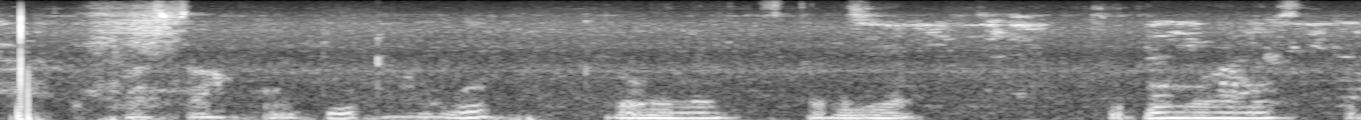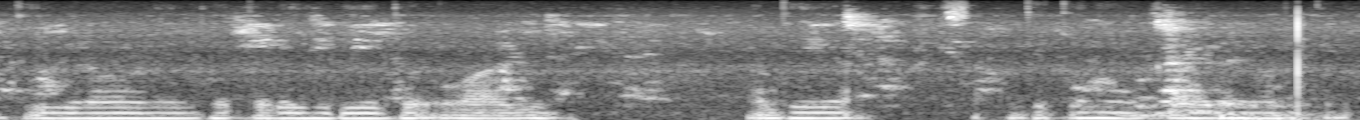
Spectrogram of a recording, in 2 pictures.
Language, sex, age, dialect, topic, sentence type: Kannada, male, 18-24, Mysore Kannada, agriculture, statement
